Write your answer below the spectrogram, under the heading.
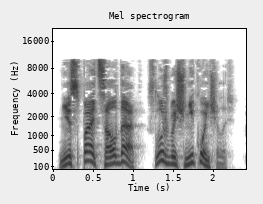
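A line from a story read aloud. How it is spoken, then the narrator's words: Loud command. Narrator (Russian): с серьезным лицом громко скомандовал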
